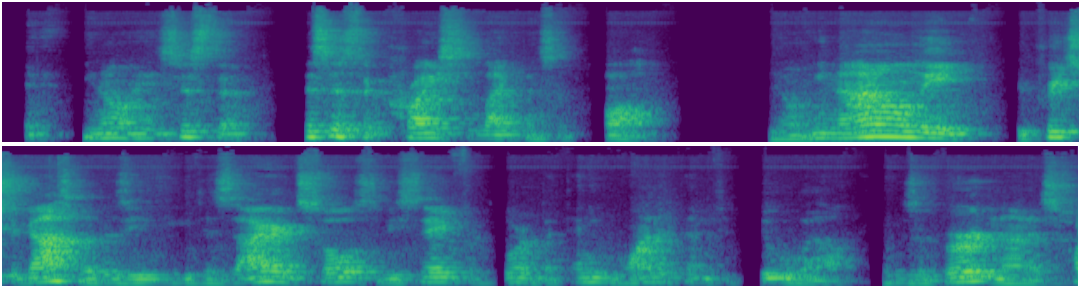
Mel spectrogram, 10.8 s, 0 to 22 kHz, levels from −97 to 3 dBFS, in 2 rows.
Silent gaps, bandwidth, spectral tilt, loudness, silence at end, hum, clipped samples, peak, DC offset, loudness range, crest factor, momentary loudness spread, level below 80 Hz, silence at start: 0.35-0.40 s, 1.37-1.51 s, 2.94-3.01 s, 3.39-3.83 s, 5.03-5.07 s, 7.85-7.90 s, 9.08-9.18 s, 9.72-9.79 s; 20 kHz; -4.5 dB/octave; -25 LUFS; 0 s; none; under 0.1%; -4 dBFS; under 0.1%; 7 LU; 22 dB; 17 LU; -72 dBFS; 0.1 s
